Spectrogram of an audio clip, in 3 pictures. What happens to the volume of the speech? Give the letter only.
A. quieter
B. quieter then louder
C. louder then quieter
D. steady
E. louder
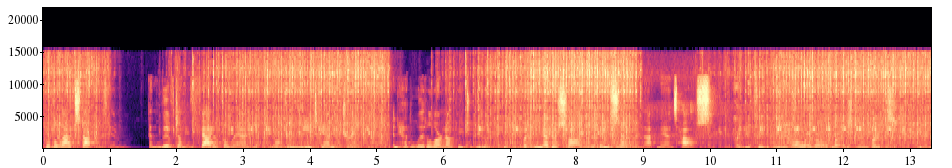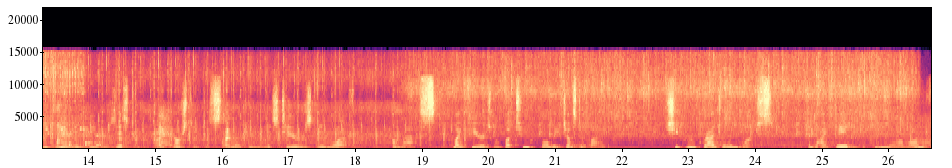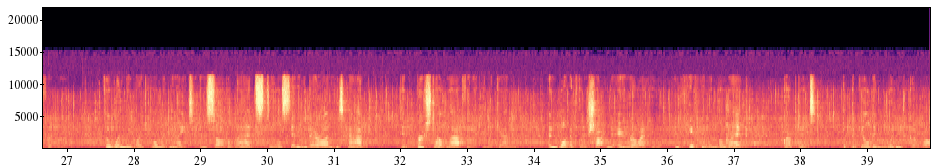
D.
